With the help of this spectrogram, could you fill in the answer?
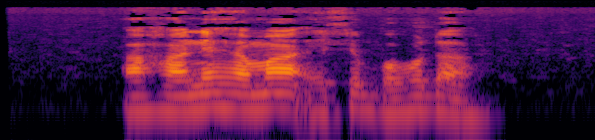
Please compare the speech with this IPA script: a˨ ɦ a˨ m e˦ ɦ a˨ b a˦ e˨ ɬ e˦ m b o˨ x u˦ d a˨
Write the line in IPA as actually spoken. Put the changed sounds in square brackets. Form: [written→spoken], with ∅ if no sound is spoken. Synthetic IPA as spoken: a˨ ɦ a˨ [m→n] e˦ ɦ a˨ [b→m] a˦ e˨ ɬ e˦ [m→∅] b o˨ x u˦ d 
